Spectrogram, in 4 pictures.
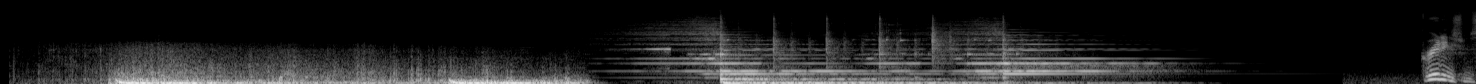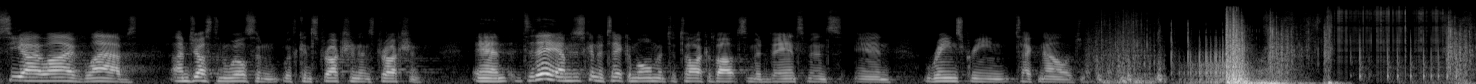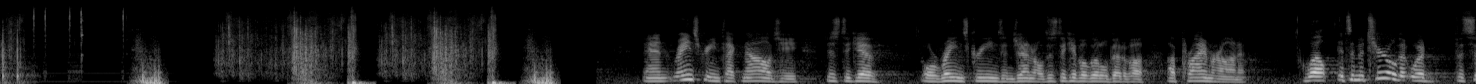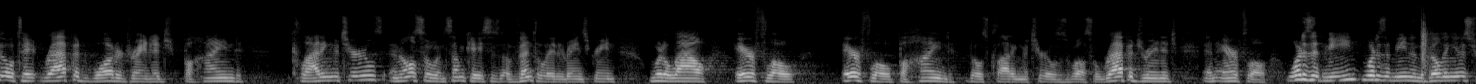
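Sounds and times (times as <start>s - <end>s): rumbling thunder: 0.6s - 6.0s.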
